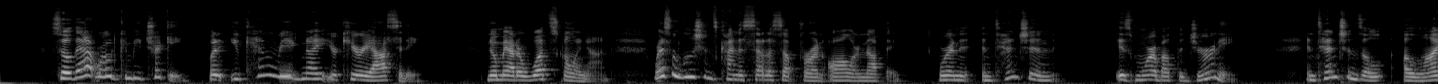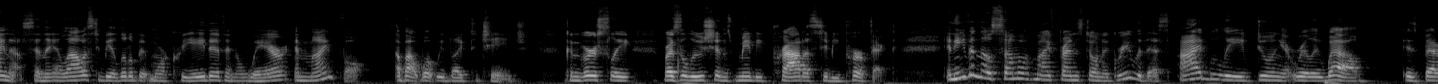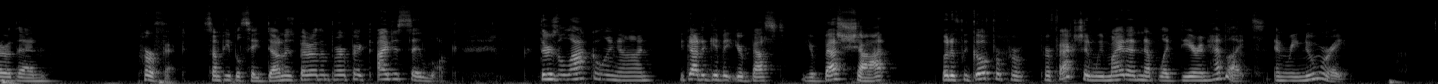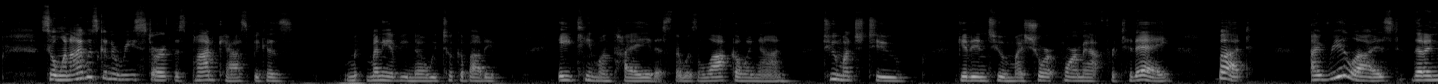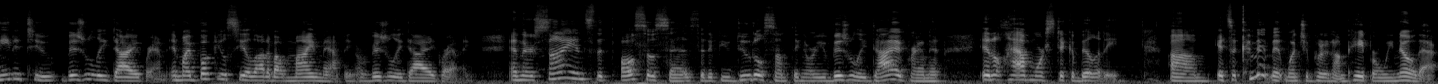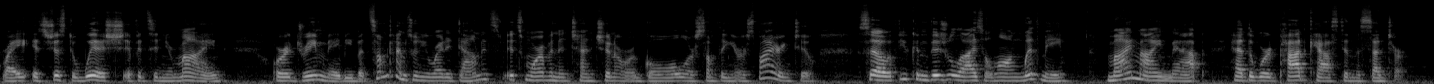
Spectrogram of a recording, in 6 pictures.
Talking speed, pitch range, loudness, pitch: 195 wpm, 165-210 Hz, -33 LUFS, 185 Hz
